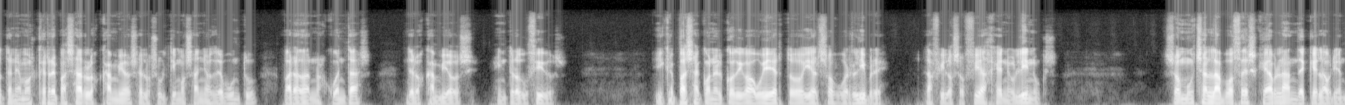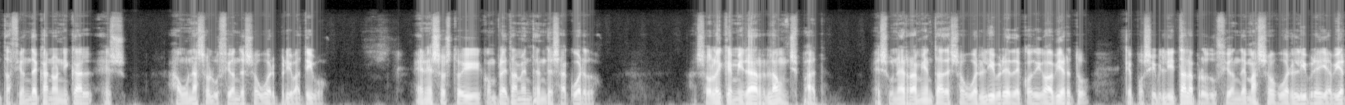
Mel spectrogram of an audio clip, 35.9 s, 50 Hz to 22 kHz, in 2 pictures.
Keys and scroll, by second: 6.7 super+s, 9.8 ctrl+alt+Left, 12.1 ctrl+alt+Left, 14.1 ctrl+alt+Left, 15.5 Left, 31.3 ctrl+super+d.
